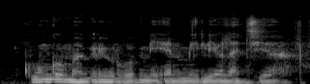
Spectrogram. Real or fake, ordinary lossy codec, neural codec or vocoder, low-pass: real; none; none; 10.8 kHz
